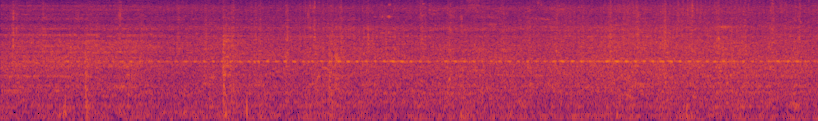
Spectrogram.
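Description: Railway passenger coaches rolling slowly past: a steady rumble of wheels on rail with a few sharp clicks as wheels cross rail joints, and a thin high wheel squeal that sets in about two seconds in and holds steady.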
